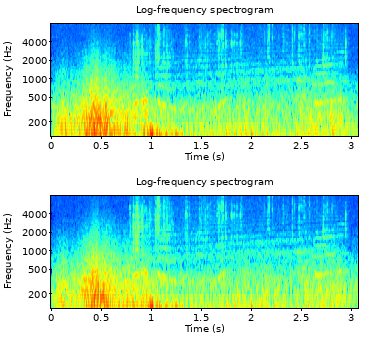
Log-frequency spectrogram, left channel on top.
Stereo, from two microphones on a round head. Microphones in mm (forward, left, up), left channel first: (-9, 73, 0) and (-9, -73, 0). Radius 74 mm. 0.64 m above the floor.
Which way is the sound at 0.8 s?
30° right (ahead or behind).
